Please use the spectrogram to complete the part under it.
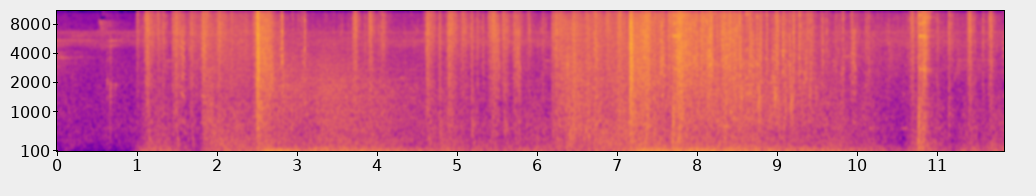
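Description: Cannons boom heavily, with deep rumbling blasts.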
